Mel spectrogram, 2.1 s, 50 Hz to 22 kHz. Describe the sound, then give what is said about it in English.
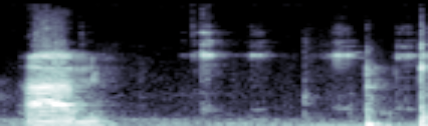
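Glasses clink together in a toast to 2022 at the end of the year: a bright ringing tone followed by a few lighter, scattered clinks of glassware over the next couple of seconds, fairly loud. “it all at the end of the day, or at the end of this year, a reason to say cheers to us 2022.”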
